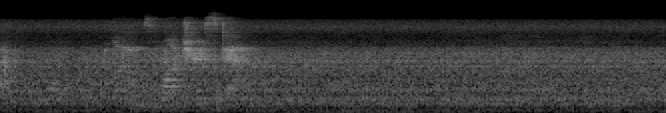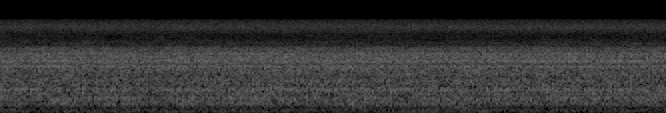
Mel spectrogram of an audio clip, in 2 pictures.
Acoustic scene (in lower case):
subway train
